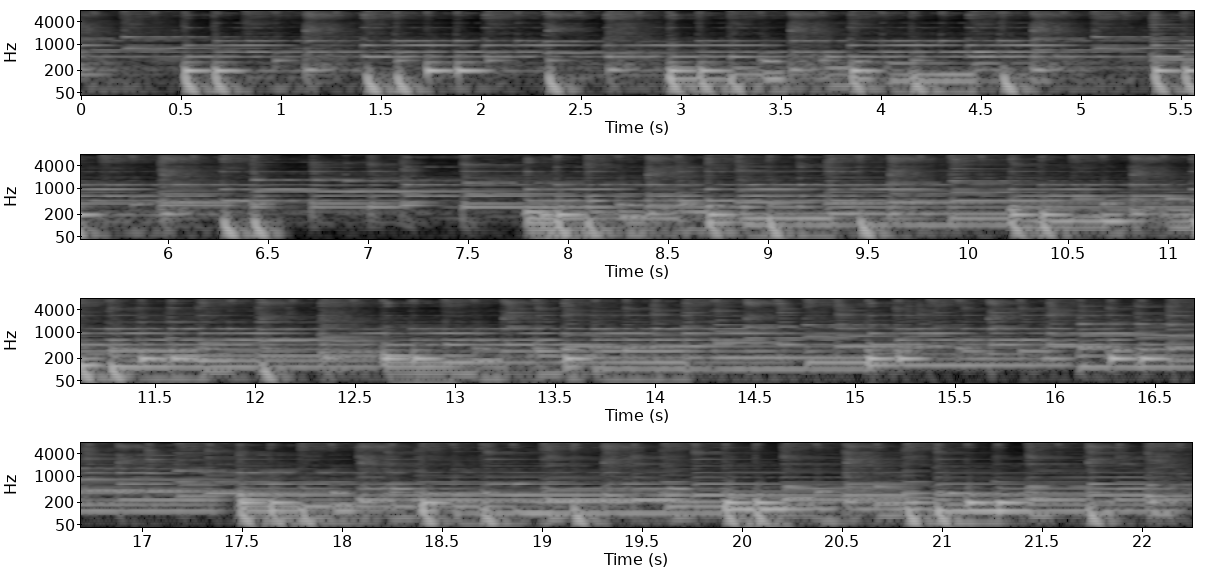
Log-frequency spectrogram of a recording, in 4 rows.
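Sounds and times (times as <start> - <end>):
piano ditty: 0.0 - 22.2.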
